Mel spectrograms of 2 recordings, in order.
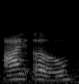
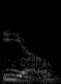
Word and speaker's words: Io: this name it's just IO I've heard it pronounced both IO and EO which both sound nice but I keep calling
